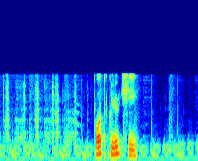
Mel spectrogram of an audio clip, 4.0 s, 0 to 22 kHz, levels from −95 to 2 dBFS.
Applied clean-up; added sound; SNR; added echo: none; Drum kit + Telephone; 16 dB; none.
